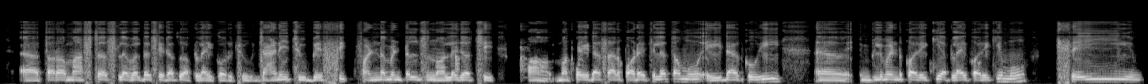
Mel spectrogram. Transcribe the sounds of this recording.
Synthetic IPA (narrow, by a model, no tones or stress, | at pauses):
t̪ɔɾɔmasʈəɾsleʋəlɾeseiɖat̪ũəplajkɔɾut͡ʃʰud͡ʒaɽ̃it͡ʃʰubesikfʰəɳɖameɳʈəlsnɔled͡ʒɔt͡ʃʰiɦɔ̃mɔt̪ɔeɖasaɾpɔɽejt̪ʰilet̪ɔmũḛiɖakuɦi | implimeɳʈkɔɾikiɐplajkɔɾikimũ | sei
